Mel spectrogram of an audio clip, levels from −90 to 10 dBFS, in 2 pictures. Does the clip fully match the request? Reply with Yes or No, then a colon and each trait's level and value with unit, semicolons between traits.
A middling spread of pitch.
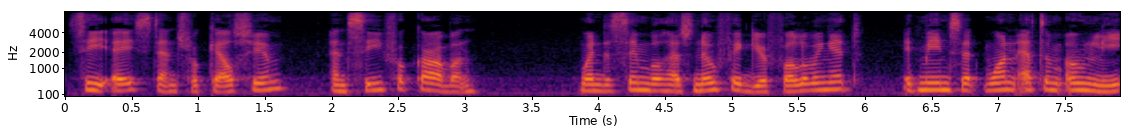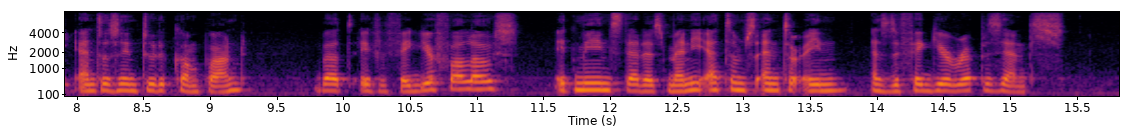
No: narrow, 2.3 semitones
